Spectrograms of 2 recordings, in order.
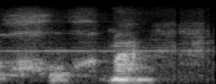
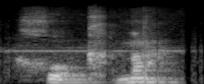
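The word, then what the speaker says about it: חכמה: Jogma. Al final se puede poner una h, pero como es totalmente muda, pues eh la palabra chocma. Eh, bueno, si un si un un alemán lee eso, leería. Jokma, porque es ch suena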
